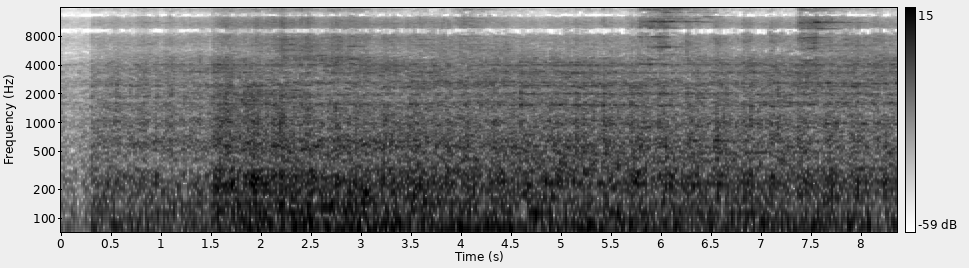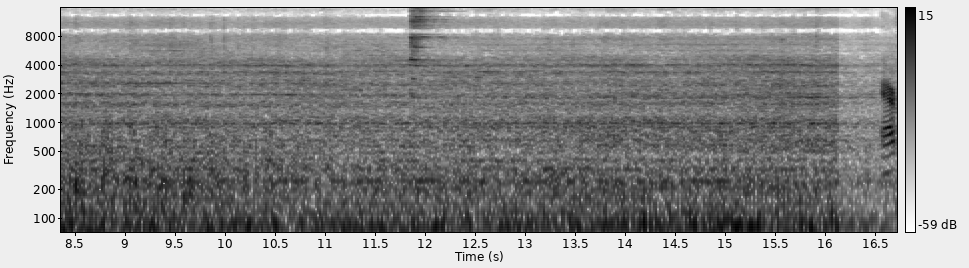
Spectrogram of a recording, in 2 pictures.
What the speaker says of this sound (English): After the end of the UP-led train passes me here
